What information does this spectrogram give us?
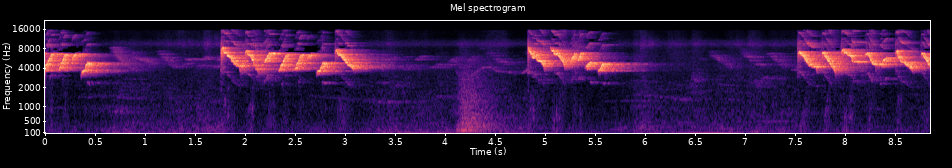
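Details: Four separate bursts of fast, high, falling twitter notes, roughly every two to three seconds, from a kept white-eye agitated and searching for its colony; one faint knock between phrases.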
